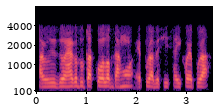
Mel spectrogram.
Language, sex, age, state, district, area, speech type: Assamese, male, 45-60, Assam, Sivasagar, rural, conversation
